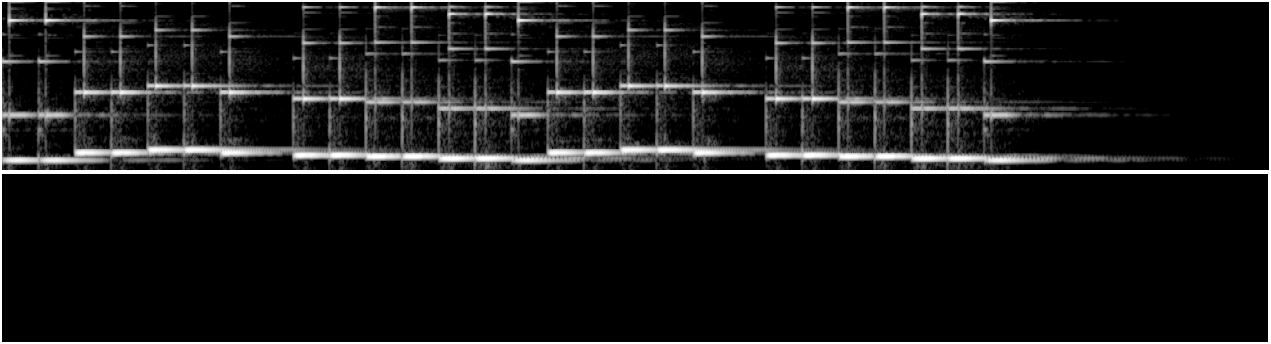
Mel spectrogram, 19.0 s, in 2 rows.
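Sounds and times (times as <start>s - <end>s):
music box: 0.0s - 8.7s.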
